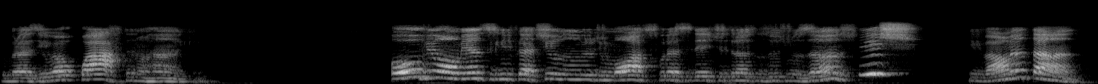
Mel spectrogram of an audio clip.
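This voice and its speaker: A woman teacher goes through exam answers step by step, chatty and questioning. Her voice is bright and keen. It sounds dull and far from the mic, in a very echoey room. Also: mid-range voice, big pitch swings, moderate pace. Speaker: Portuguese language teacher. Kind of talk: online exam review lesson. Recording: roomy, distant, dull sound.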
